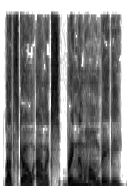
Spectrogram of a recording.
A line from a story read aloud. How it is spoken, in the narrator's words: cupped her hands around her mouth, and yelled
